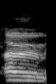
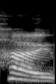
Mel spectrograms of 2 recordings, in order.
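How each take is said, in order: First: The word starts without an h sound. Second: The word starts with a breathy h sound. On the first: The speaker calls it wrong. "you would say home" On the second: The speaker calls it right. "instead of home"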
